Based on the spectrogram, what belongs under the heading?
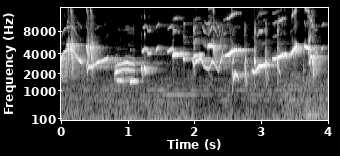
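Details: Five Oriental magpie-robins delivering a rival-provoking fighting song: distinct whistled notes, some held and some dropping sharply, strung together with short gaps, plus a few harsh squawky accents.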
